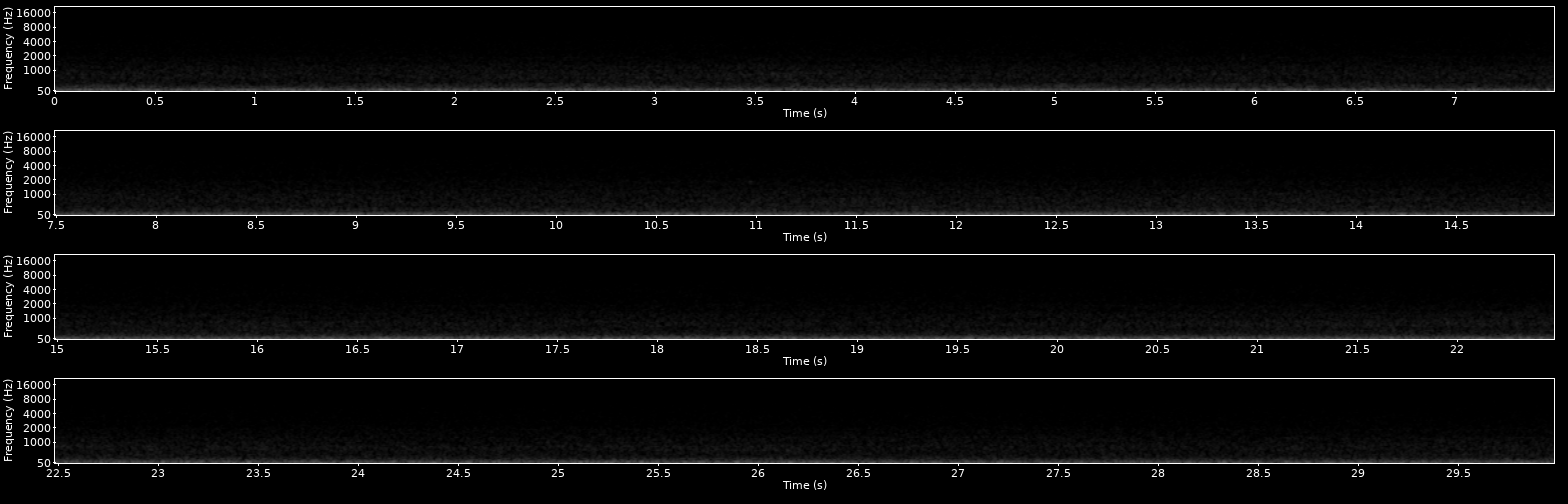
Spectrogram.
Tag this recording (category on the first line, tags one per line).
Soundscapes > Nature
nature
field-recording
alice-holt-forest
phenological-recording
meadow
natural-soundscape
soundscape
raspberry-pi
